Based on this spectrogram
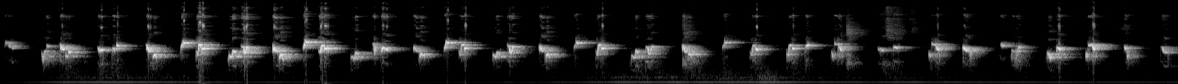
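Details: Lure song of a yellow-vented bulbul, meant to provoke quiet bulbuls into replying: a long, steady stream of gurgling, mellow chirps, evenly spaced warbled notes that rise and dip without pause for nearly twelve seconds.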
